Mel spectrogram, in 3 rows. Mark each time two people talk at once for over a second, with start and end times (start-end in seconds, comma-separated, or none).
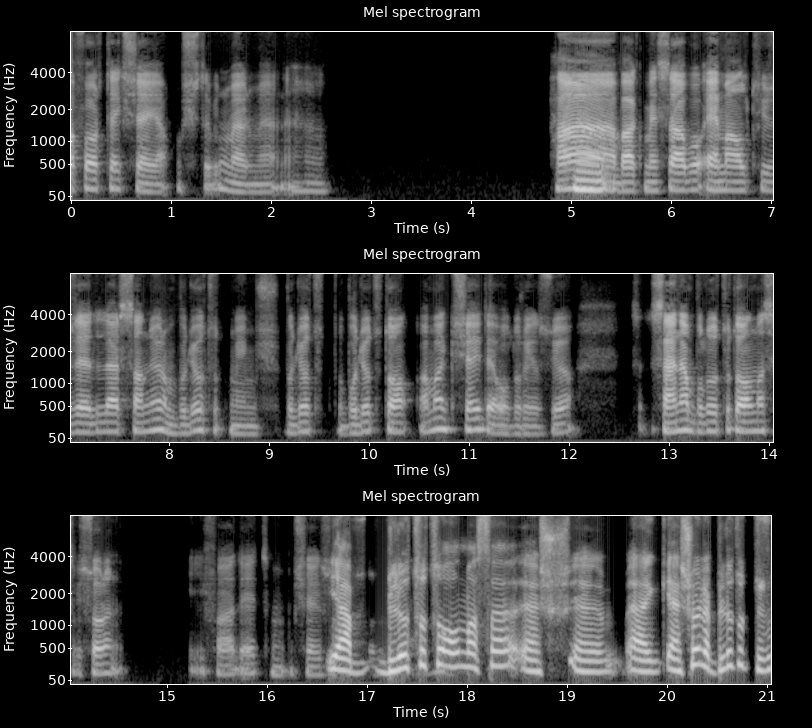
16.6-17.9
